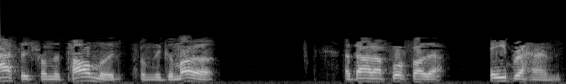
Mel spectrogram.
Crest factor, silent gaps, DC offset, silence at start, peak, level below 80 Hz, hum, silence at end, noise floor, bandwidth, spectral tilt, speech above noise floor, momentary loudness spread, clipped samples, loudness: 16 dB; none; under 0.1%; 0 s; -6 dBFS; -58 dBFS; none; 0.05 s; -61 dBFS; 4 kHz; -9.5 dB/octave; 40 dB; 9 LU; under 0.1%; -22 LUFS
